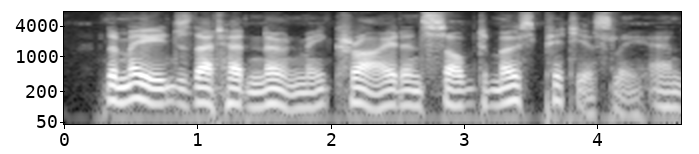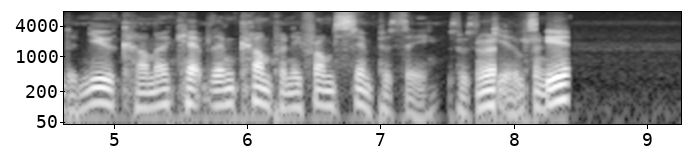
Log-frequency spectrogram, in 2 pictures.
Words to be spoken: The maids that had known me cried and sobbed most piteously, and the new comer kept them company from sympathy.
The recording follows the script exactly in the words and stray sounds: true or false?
false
